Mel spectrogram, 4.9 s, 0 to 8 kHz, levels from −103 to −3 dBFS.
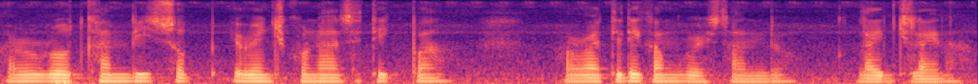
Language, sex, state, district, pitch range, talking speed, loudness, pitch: Nagamese, male, Nagaland, Dimapur, 110-120 Hz, 245 wpm, -17 LUFS, 115 Hz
